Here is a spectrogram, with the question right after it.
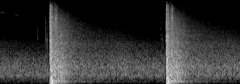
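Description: Two loud, sharp .45 shots from an HK Mk 23 Mod 0 SOCOM pistol at an outdoor range, about a second apart, each a sudden crack with a short decaying tail, close and without talk.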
